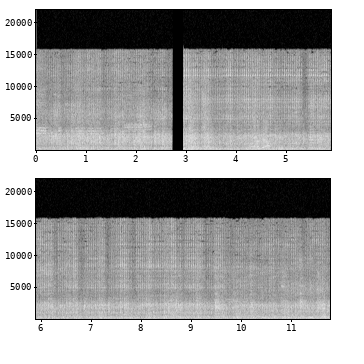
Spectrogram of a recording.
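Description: Dashmesh straw blower running and blowing straw: a loud, steady, dense noise, broken by a short total dropout about three seconds in.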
